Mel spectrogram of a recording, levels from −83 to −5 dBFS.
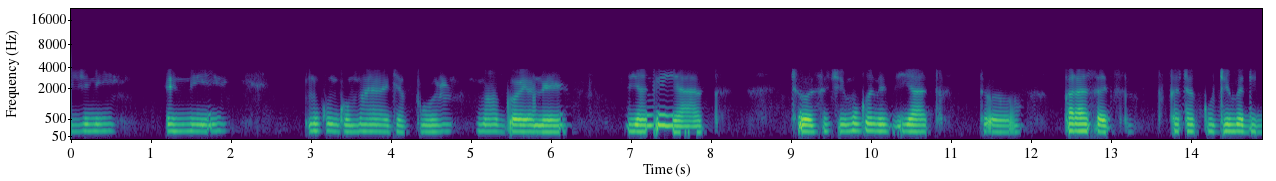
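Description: The whole clip passed through a Codec 2 vocoder, which keeps only pitch, voicing, energy and a spectral envelope and rebuilds the speech from sine waves. The damage is heavy, pointing to roughly 2.4 kbit/s, giving a robotic, buzzy voice with nothing above 3.7 kHz.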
